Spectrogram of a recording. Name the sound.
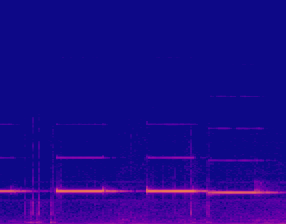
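smoke alarm beeping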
